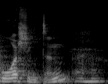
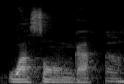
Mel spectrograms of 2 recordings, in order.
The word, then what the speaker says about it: Washington: Now me, I'm Washington. The name my grandmother could never pronounce. So my grandmother could always say Wasonga.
